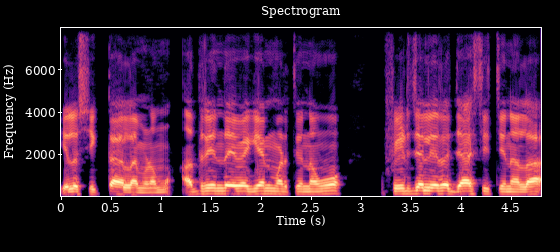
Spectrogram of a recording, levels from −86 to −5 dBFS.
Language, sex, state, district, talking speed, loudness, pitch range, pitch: Kannada, male, Karnataka, Mysore, 175 wpm, -13 LUFS, 120-135 Hz, 125 Hz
